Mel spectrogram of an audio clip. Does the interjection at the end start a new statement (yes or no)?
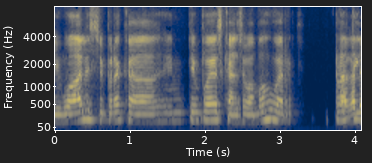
yes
